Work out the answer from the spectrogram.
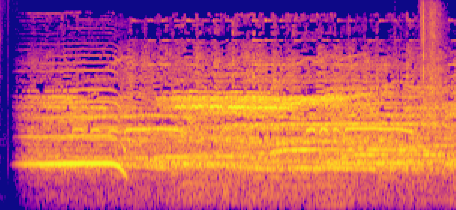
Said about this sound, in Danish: Det er folk på cykel, der øh, ja, bruger cyklerne til at blokere gaderne i Chiles hovedstad Santiago.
